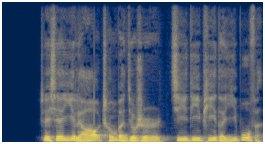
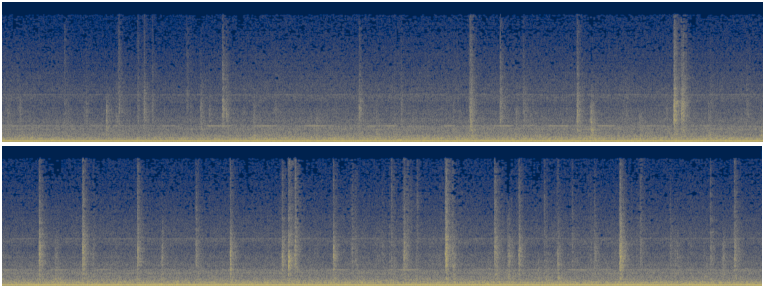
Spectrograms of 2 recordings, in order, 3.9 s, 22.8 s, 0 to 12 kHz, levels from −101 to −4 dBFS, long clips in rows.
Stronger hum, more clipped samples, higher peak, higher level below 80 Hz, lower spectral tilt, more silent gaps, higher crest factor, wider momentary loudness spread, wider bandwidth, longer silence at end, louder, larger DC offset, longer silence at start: neither; neither; first, 0 dBFS vs -10 dBFS; about the same, -50 dBFS vs -48 dBFS; about the same, -8 dB/octave vs -7 dB/octave; neither; about the same, 14 dB vs 16 dB; first, 5 LU vs 2 LU; first, 12 kHz vs 9.4 kHz; about the same, 0 s vs 0 s; first, -15 LUFS vs -28 LUFS; neither; first, 0.65 s vs 0 s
